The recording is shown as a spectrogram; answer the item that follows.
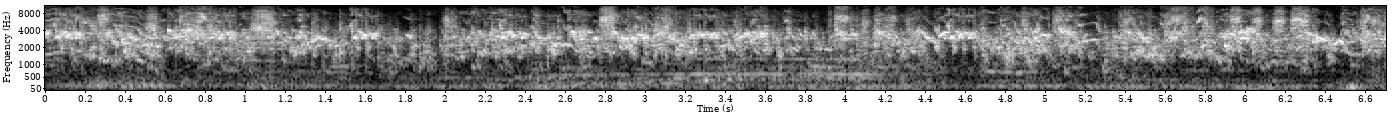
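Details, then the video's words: Several budgerigars chirping in breeding season, an unbroken high-pitched chorus of trills, short squeaks and busy warbles at an even loudness throughout. "Happy budgies chirping sounds | breeding season"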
